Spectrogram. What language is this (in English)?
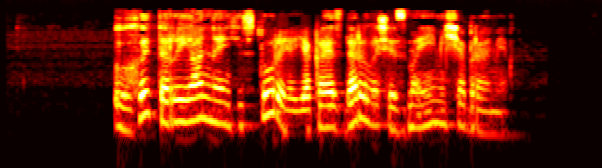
Belarusian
